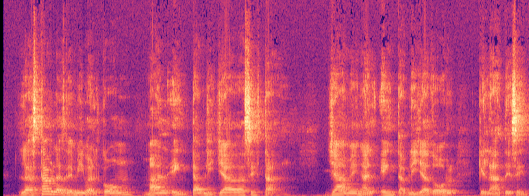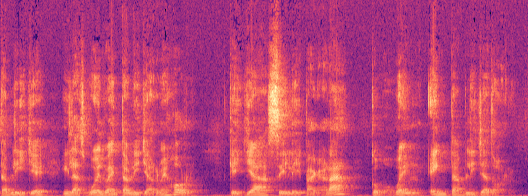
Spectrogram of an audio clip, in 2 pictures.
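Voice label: entablillador, spanish tongue twisters; Spanish Tongue Twisters To Perfect Your Pronunciation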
